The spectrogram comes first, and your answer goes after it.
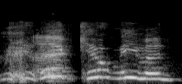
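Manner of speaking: high, slow squeal through laughter; laughing falsetto. Real, not acted. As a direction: squeak it out cracking up. Laughing reliving the clip.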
